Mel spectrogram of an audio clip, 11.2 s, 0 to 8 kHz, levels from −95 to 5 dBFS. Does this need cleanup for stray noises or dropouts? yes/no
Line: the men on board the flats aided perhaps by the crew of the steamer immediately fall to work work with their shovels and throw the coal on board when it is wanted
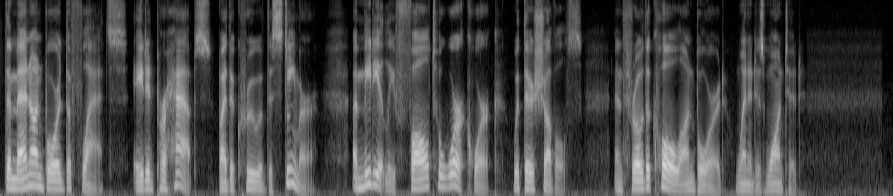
no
